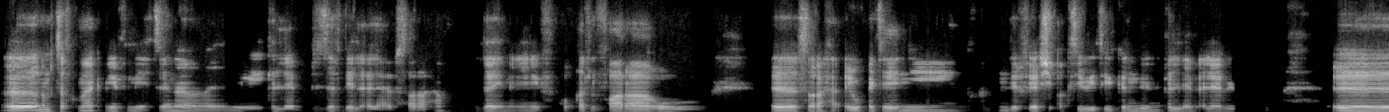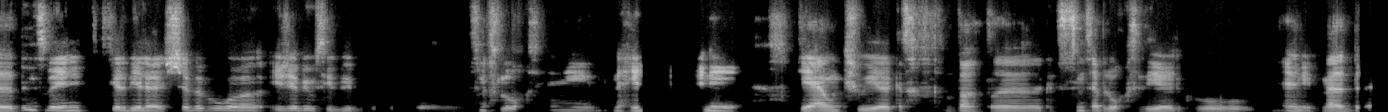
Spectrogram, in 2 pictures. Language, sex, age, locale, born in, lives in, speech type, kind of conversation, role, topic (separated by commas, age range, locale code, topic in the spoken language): Arabic, male, 18-19, ar-MA, Morocco, France, conversation, unstructured, none, إيه رأيك في تأثير الألعاب الإلكترونية على الشباب؟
